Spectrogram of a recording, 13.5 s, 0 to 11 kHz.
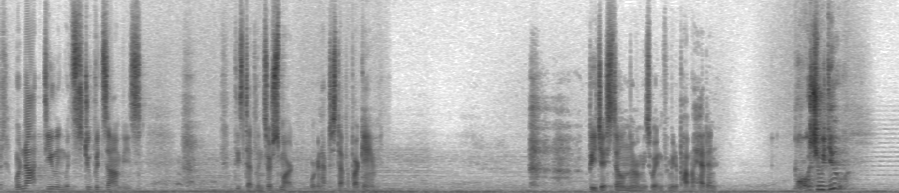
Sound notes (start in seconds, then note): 7.9 sighing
